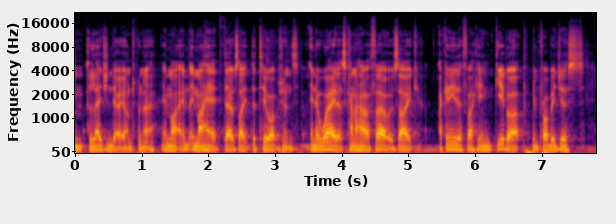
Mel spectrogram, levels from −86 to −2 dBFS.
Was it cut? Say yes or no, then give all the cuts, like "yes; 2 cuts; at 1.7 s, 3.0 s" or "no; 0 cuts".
yes; 2 cuts; at 3.4 s, 6.8 s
